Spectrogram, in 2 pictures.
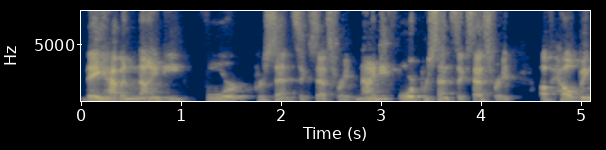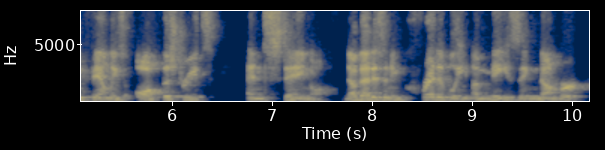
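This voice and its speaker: Male host with a bright, higher voice, excitable and self-mocking, in an echoey room. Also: moderate pace. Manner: self-deprecating, joking, excitable. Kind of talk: live comedic hosting.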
